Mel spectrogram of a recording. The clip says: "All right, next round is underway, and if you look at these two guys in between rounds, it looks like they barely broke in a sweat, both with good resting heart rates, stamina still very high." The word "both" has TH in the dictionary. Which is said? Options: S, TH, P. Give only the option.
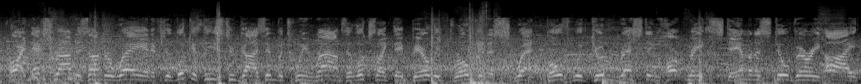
TH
